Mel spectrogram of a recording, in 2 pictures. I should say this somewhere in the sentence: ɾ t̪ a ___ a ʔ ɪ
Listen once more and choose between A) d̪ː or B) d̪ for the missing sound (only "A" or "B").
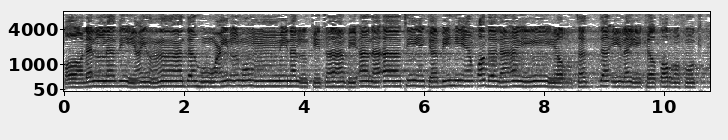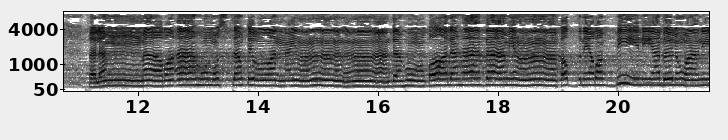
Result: A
